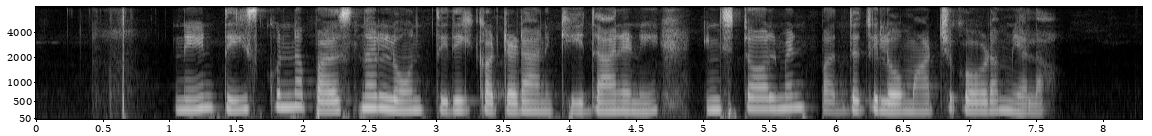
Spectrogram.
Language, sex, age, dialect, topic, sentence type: Telugu, female, 18-24, Utterandhra, banking, question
